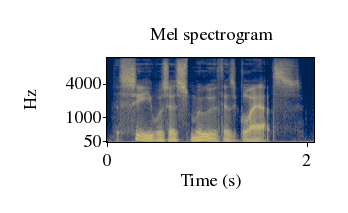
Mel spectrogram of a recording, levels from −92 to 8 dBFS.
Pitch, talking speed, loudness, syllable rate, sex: 95 Hz, 205 wpm, -16 LUFS, 3.9 syllables/s, male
